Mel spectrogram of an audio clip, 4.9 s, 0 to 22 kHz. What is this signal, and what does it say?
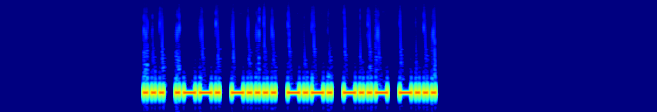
Morse code, heard as a keyed tone, about 40 wpm, 700 Hz. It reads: SP6CXB
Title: DXCC-100 Call Signs - 6 Characters - 40wpm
